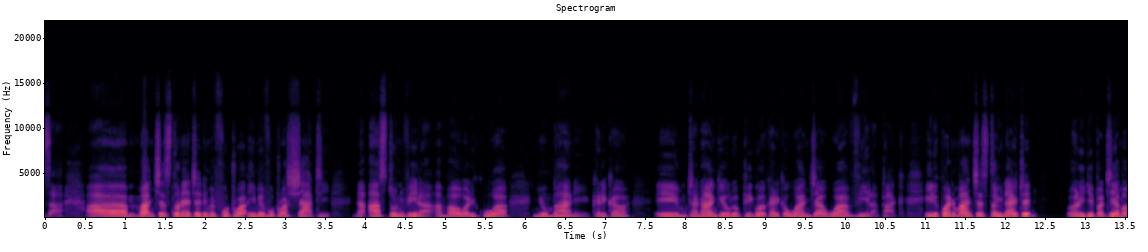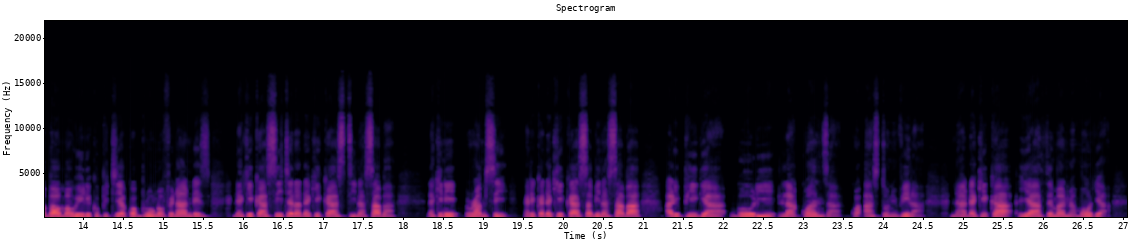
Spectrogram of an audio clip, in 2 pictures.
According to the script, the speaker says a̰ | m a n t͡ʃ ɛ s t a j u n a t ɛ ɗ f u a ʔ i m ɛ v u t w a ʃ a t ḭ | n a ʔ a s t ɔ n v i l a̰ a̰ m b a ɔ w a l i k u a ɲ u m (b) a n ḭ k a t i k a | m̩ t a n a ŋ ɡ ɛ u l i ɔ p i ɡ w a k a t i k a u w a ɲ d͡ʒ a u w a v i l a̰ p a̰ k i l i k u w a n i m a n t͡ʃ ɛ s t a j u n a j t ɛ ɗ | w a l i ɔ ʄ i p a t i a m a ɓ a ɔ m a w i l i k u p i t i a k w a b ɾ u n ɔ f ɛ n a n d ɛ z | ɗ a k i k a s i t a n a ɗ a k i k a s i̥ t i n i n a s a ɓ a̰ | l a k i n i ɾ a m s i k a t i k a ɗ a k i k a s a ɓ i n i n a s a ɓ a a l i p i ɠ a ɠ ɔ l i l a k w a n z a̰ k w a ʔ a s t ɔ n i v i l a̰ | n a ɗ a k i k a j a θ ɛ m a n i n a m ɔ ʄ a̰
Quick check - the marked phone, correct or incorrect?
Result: correct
